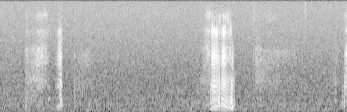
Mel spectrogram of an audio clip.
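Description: Soft, faint snuffling breaths with one louder, rough snort-like snore; quiet snoring in a sleeping cat.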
